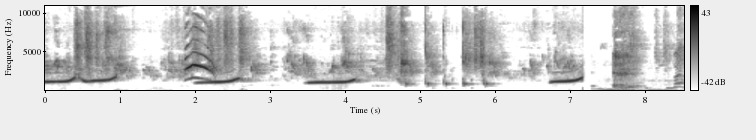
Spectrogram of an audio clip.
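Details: Green Indian ringneck parakeet producing loud, clear whistled phrases that rise at the end. Quick clicks and a harsh squawk fall between them, with a brief low rumble near the end.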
